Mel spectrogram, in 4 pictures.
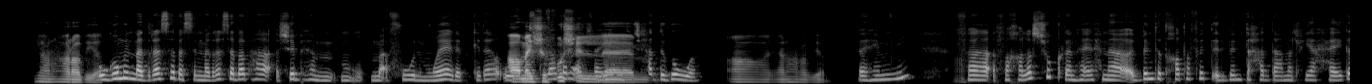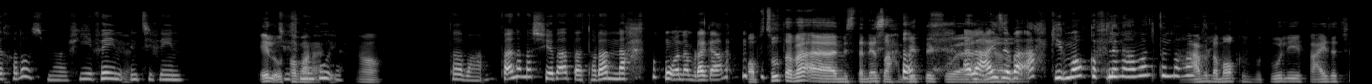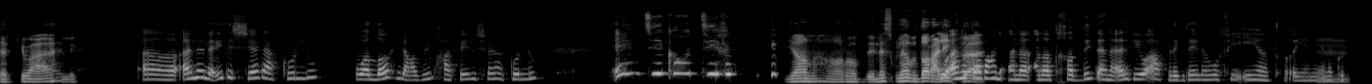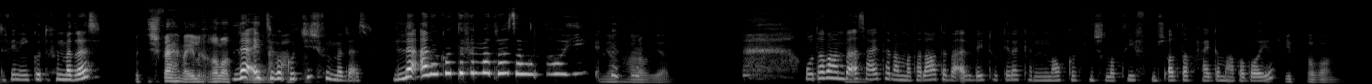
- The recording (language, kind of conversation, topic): Arabic, podcast, إيه أول درس اتعلمته في بيت أهلك؟
- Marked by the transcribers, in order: chuckle; laughing while speaking: "اللي أنا عملته النهارده"; put-on voice: "أنتِ كنتِ في"; chuckle; put-on voice: "أنا كنت في المدرسة والله"; laugh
